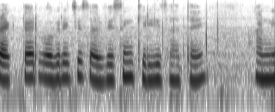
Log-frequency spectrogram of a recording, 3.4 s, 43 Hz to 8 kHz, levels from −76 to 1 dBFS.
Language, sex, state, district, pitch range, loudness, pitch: Marathi, female, Maharashtra, Gondia, 195-215 Hz, -18 LUFS, 205 Hz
